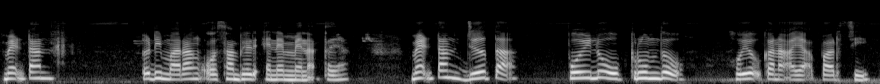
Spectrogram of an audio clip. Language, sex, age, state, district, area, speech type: Santali, female, 18-30, West Bengal, Bankura, rural, spontaneous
